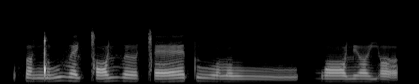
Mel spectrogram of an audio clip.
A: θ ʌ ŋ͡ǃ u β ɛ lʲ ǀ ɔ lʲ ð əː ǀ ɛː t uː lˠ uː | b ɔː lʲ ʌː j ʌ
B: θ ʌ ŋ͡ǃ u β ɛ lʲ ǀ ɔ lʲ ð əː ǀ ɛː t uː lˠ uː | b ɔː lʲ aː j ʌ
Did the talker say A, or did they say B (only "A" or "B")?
A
